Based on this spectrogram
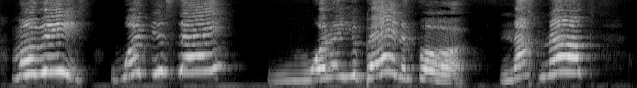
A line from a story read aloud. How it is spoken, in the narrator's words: It must have been Eddie shouted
